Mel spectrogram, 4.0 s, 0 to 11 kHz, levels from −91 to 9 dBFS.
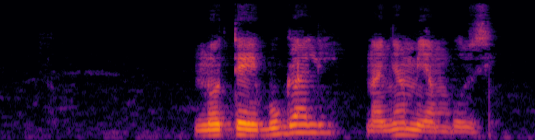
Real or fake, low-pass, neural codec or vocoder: real; 9.9 kHz; none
